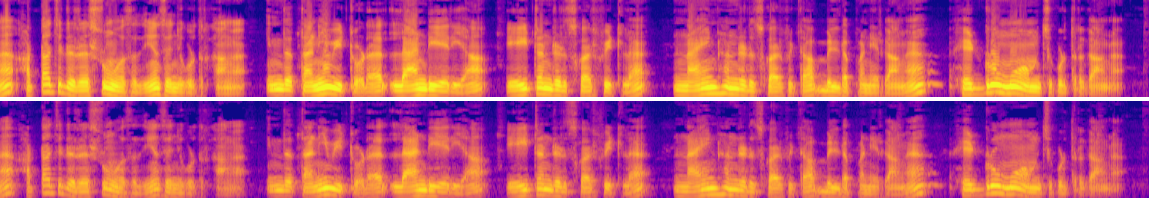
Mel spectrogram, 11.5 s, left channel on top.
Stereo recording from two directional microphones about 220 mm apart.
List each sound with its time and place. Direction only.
0.0 s speech: 50° left (ahead or behind)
